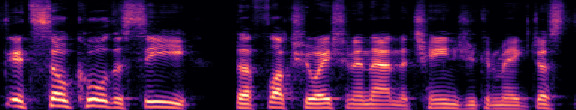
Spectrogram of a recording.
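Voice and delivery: usual speaking voice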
